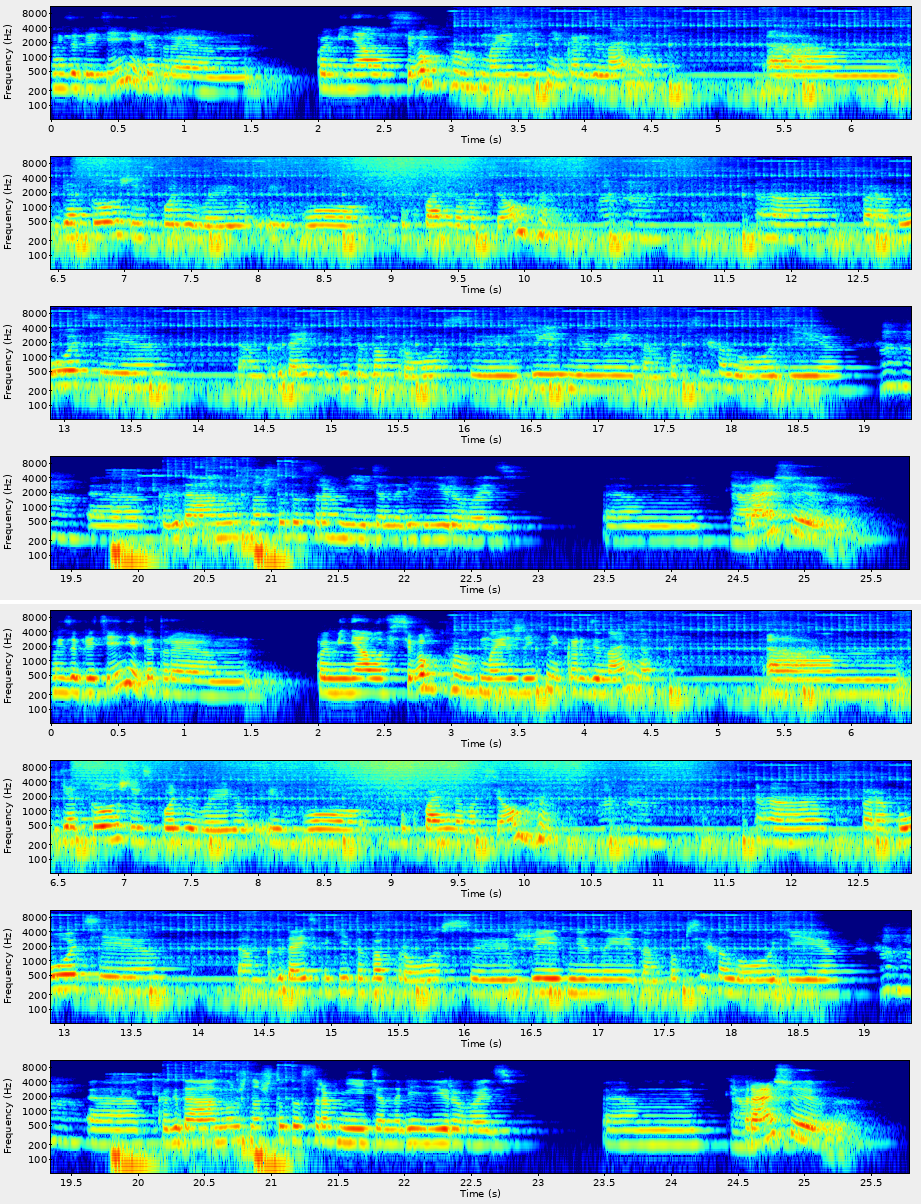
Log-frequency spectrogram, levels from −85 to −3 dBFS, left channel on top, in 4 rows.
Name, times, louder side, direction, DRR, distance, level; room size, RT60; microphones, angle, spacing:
voice 1, 0.0-1.6 2.0-4.5 5.3-10.2 11.7-12.3 12.5-13.8 14.3-18.8 19.6-22.7 23.5-24.2 24.5-25.3, right 3 dB, 85° right, 9 dB, 0.8 m, -27 dB
sound 1, 3.0-18.6 19.8-21.2, equal, ahead, 0.9 m, -37 dB
sound 2, 6.6-11.5, right 6 dB, 60° right, 1.5 m, -34 dB
voice 2, 10.5-11.1 19.1-19.6 24.4-25.5, equal, 15° left, -2 dB, 1.9 m, -38 dB
8.9 x 3.0 x 4.3 m, 0.62 s
head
